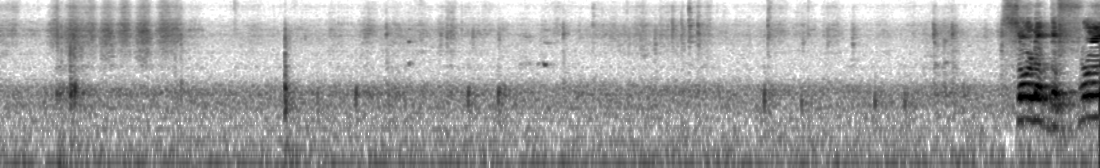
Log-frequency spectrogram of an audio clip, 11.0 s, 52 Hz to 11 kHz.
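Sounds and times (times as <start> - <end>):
room hum: 0.0 - 11.0
marker squeak: 3.9 - 4.3, 5.3 - 5.6.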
